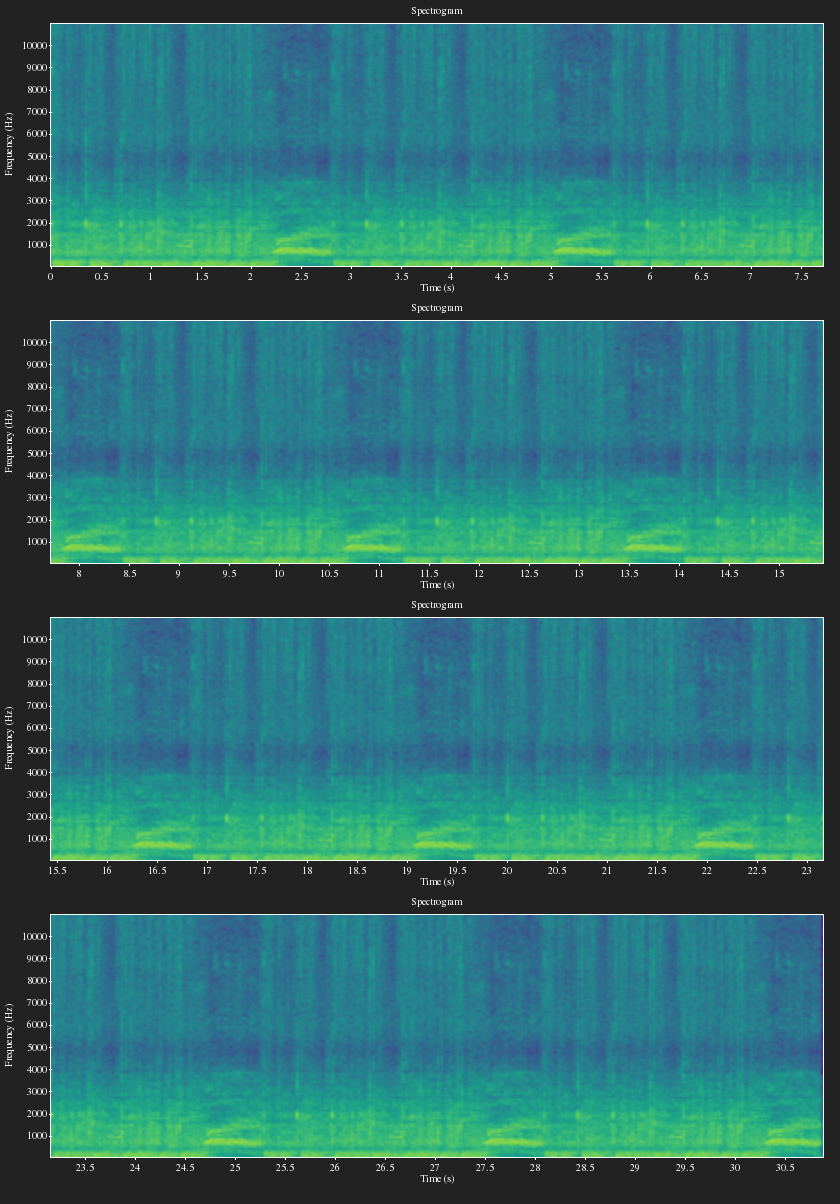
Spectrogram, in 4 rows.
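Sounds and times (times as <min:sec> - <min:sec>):
fans chanting ole: 0:00.0 - 0:30.8.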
